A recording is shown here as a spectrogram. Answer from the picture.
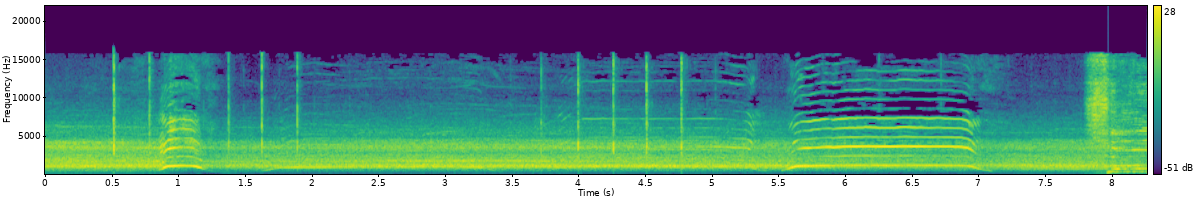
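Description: Arena crowd of fans screaming continuously, with one voice close by holding long, high screams: a short one about a second in, then two longer ones.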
